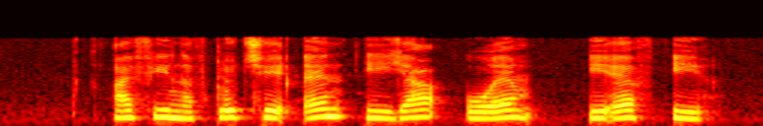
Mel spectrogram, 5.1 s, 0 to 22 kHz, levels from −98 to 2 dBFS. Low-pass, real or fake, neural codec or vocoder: 7.2 kHz; fake; vocoder, 22.05 kHz, 80 mel bands, Vocos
